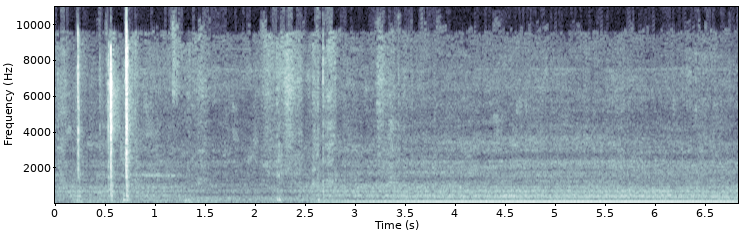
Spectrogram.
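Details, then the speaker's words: Fluval aquarium canister filter (other unit beside repaired FX6): a few light taps, then low smooth steady hum, no chatter or rattle; running normally. "I mean there's definitely sound coming from it that's how you can tell that it's actually working but there's no chattering no abnormal noise from this one"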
